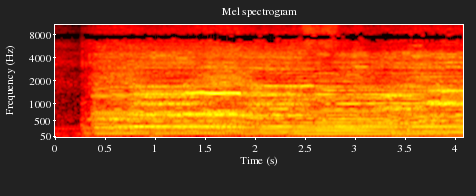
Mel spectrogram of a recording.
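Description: A school choir singing a Swahili-language choral piece. The choir comes in loud and full about a third of a second in, after a quiet moment, and holds sustained chords.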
